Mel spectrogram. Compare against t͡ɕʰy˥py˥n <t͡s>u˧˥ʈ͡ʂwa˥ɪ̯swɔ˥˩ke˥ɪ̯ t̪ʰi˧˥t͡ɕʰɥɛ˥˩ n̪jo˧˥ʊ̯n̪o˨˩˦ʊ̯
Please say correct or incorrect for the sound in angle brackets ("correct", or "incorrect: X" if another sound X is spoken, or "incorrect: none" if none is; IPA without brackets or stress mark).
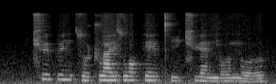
correct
